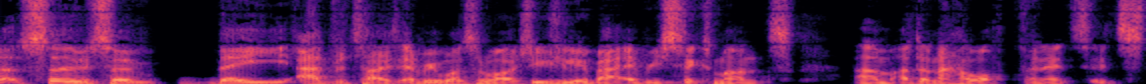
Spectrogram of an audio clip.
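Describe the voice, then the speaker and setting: With a British accent, a man speaks at medium pitch with ordinary pitch variation, in a dry, close sound with no echo against a quiet background. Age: 20s. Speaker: motorsport journalist. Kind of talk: casual chat. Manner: hesitant, many ums.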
